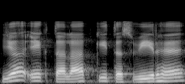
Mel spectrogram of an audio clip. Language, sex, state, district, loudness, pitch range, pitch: Hindi, male, Jharkhand, Ranchi, -15 LUFS, 125-160 Hz, 150 Hz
